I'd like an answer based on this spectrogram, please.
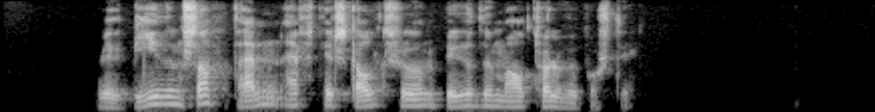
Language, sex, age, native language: Icelandic, male, 30-39, Icelandic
